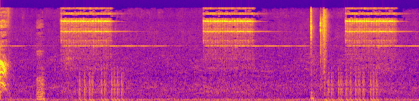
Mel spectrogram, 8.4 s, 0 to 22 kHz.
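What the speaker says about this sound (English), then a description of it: "Looks like it's the payphone." A payphone rings in the Yakuza 0 video game, a bright electronic ring that repeats in several bursts over a quiet background, with no talking.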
